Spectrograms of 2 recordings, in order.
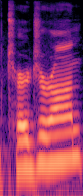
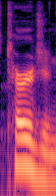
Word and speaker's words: Turgeon: was awesome turgeon is an all-time uh dad mispronounced name yeah dad's across america either call him turgeron yeah or they call him sturgeon which is actually the name of a fish yep but it's turgeon yeah this mark turgeron guy i also like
